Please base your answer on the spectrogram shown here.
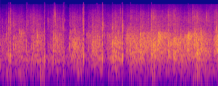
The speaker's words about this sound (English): KJ got engaged on Monday, so congratulations. Wanted to give him a hand, and what a blessing.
